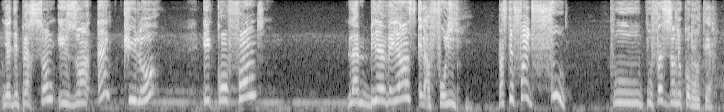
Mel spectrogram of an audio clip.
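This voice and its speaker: High, bright-voiced woman ranting indignantly. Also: very animated, a little slow, pauses often. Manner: indignant, stumbling over repeated words. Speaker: vlogger. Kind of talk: storytelling rant.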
